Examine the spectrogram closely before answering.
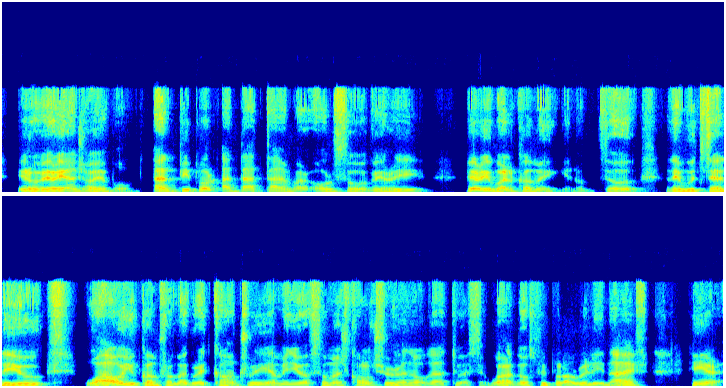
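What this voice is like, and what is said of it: Strong French accent. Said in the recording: “As you can hear from my accent”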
